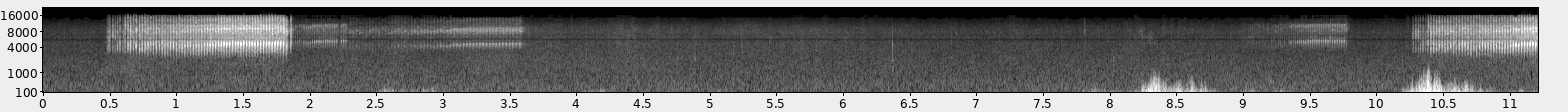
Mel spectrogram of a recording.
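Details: Bush-cricket Gampsocleis schelkovnikovae singing its calling song at Letea, Romania, in September 2012: long high-pitched buzzing bursts of about one to one and a half seconds, some loud, some softer, separated by pauses with low thuds.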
